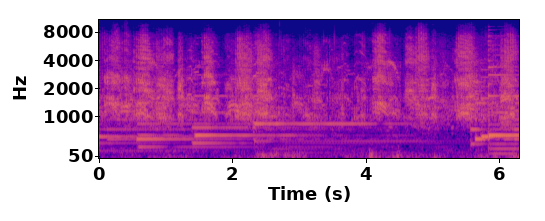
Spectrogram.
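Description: Background music with slow held chords that change every second or so, over a flock of birds calling, many short calls overlapping.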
